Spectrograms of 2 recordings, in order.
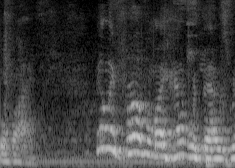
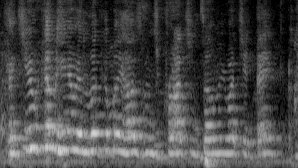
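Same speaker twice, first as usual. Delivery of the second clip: higher mock wife voice; wife's voice with a laugh in it; wife's request; 6 semitones higher than usual. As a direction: play the wife asking sweetly.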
